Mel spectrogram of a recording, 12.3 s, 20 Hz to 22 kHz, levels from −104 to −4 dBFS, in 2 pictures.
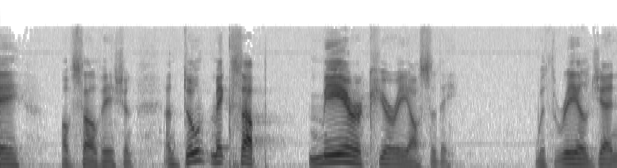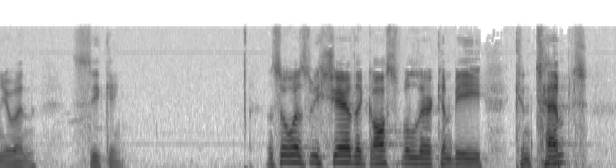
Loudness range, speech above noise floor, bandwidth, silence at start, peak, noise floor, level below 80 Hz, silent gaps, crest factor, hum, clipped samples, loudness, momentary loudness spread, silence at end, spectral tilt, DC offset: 8 LU; 35 dB; 11.5 kHz; 0 s; -8 dBFS; -64 dBFS; -60 dBFS; none; 22 dB; none; under 0.1%; -28 LUFS; 19 LU; 0.3 s; -5 dB/octave; under 0.1%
